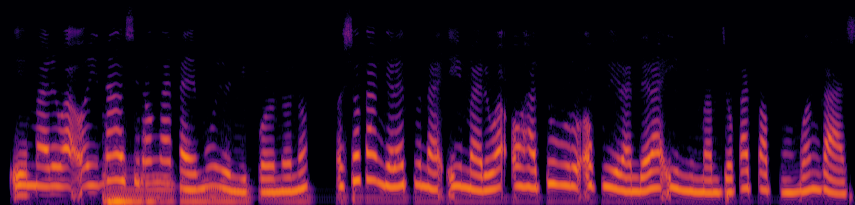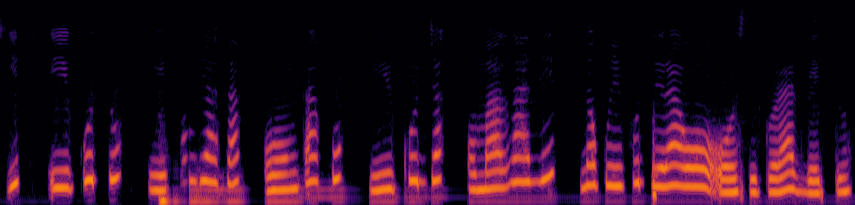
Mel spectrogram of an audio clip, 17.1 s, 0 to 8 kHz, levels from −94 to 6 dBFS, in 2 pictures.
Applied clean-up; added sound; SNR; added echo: neural mask model RNNoise.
